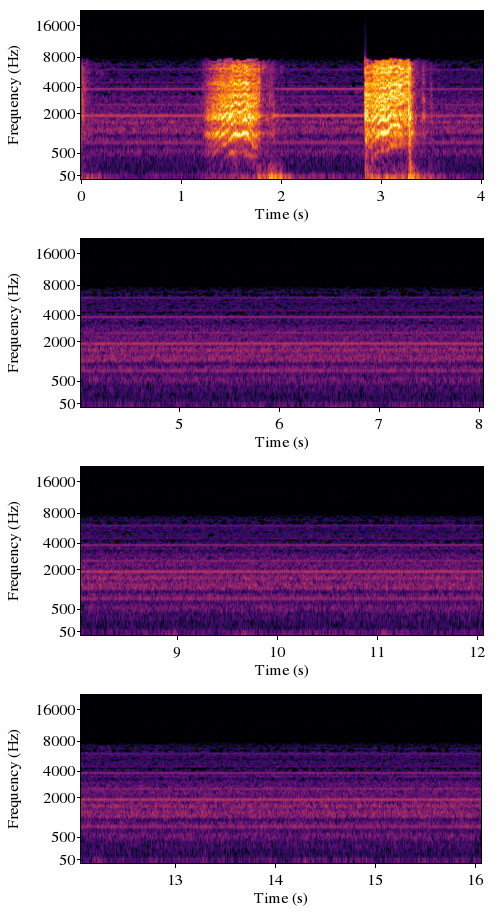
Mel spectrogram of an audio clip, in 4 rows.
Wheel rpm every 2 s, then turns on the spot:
30, 40, 10, 0, 0, 0, 0, 0.
none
